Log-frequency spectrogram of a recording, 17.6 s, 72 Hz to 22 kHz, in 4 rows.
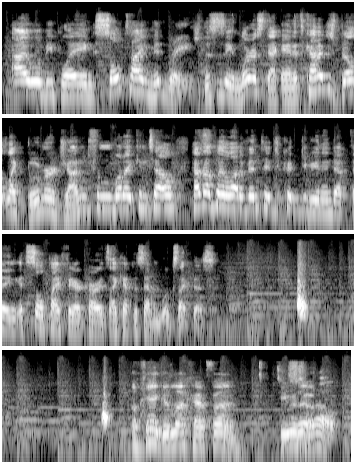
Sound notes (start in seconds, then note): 14.4 whooshing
